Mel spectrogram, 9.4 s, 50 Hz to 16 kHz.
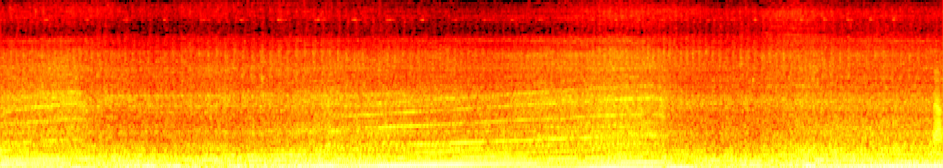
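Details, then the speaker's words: Manual gearbox while driving on a quiet road: a whine that rises with speed, very bad in 1st to 3rd gear and quiet in 4th, with the gearbox also jumping out of 3rd; the fix was replacing the complete transmission. "ketika gigi tiga tuh suaranya sangat parah sekali tapi ketika di 4 otomatis jadi sunyi dan transmisi pun itu gak loncat"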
